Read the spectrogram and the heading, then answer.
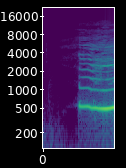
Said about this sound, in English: I make this sound drives my wife nuts when I yawn.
